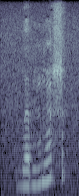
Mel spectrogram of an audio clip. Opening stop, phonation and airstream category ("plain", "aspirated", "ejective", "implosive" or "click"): plain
